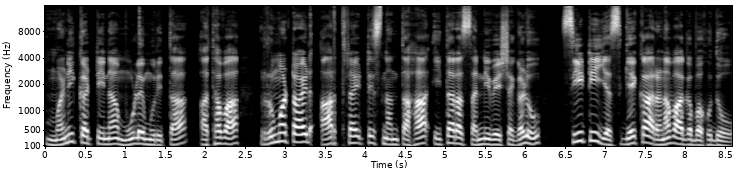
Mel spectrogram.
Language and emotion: Kannada, neutral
